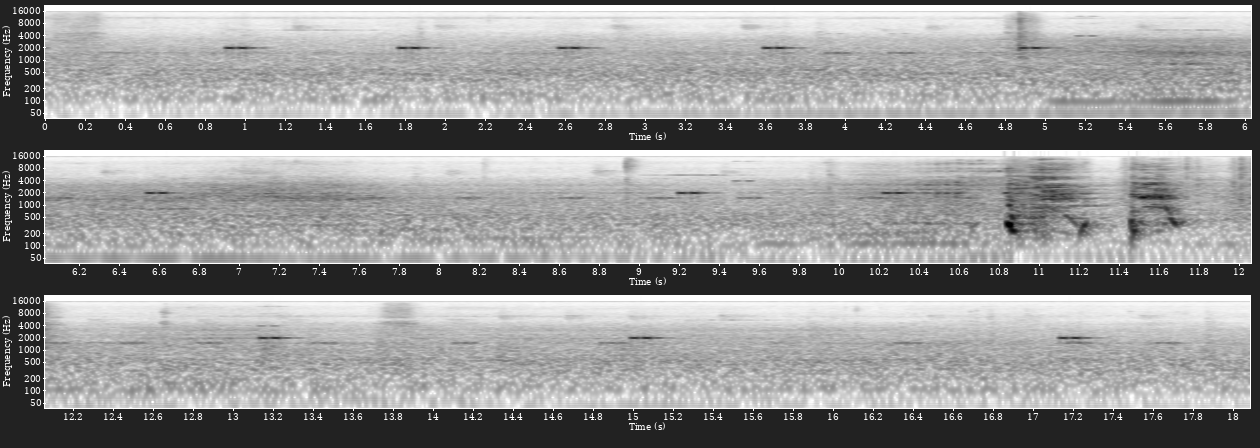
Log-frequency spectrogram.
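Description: Outdoor bird calls over a steady background hiss: a short, high, beep-like note repeats about once a second. About eleven seconds in comes a brief, louder burst of calls that fall in pitch.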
